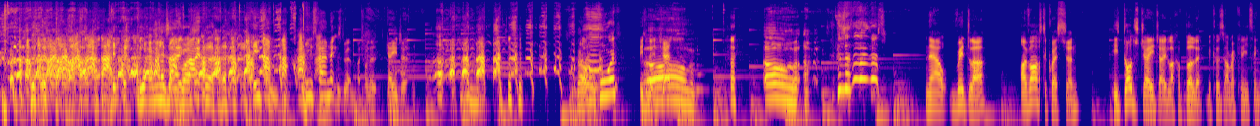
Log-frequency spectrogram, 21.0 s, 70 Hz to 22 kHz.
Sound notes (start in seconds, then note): 0.0 laughs; 0.0 Sidemen laugh; 7.2 JJ laughs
